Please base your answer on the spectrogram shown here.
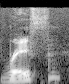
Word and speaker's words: Ralph: look up Ray fiends spelled like Ralph but it's pronounced wraith spelled f-i-e-n-n-e-s he's an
